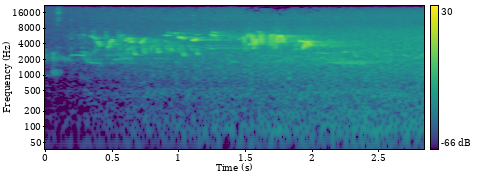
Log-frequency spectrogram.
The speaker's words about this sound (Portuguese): Eram os passarinhos ensaiando as cantorias.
